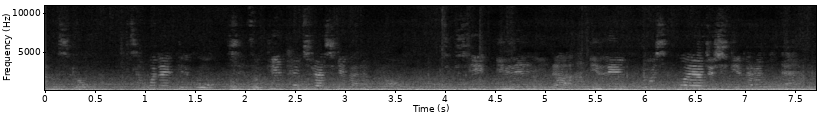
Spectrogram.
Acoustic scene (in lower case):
bus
